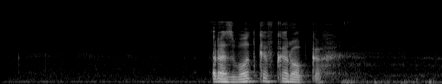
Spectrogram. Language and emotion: Russian, neutral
